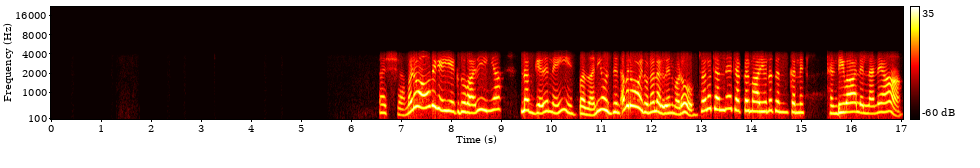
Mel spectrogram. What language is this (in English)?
Dogri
